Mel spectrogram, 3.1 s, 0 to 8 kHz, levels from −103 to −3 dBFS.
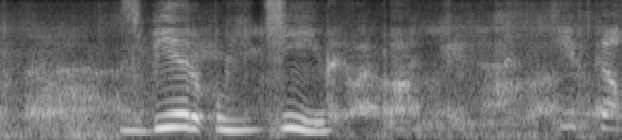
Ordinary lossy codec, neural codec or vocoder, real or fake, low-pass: none; codec, 16 kHz, 0.8 kbps, ZipCodec; fake; none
